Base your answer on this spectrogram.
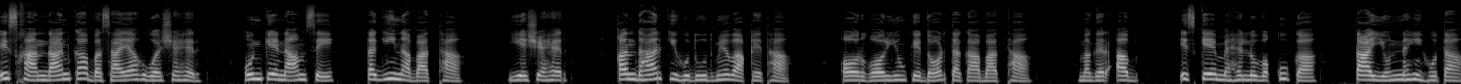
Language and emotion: Urdu, neutral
